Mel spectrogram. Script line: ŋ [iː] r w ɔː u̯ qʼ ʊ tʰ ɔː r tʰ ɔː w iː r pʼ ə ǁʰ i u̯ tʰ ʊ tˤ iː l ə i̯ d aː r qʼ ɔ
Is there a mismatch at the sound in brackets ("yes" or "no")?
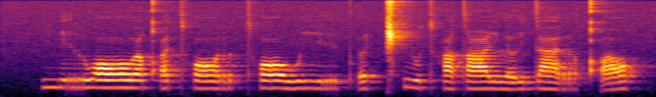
yes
